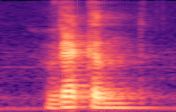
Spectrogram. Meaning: to home-can (to conserve home-made products by heating and storing them in airtight bottles)
- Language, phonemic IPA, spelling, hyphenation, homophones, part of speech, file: Dutch, /ˈʋɛ.kə(n)/, wecken, wec‧ken, wekken, verb, Nl-wecken.ogg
